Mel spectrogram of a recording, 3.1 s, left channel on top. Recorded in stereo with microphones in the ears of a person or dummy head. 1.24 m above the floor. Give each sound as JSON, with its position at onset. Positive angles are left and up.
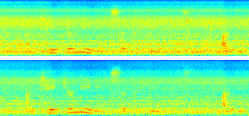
{"t": 0.3, "sound": "a woman speaking", "side_deg": -25, "distance_m": 0.7}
